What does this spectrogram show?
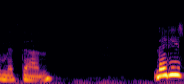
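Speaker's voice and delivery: ordinary talk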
